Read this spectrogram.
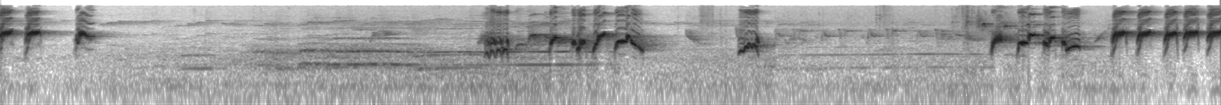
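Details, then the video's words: Red-whiskered bulbul morning song for training: two sharp notes, a quiet pause, then loud warbled phrases and finally a rapid burst of clicking, ticking notes, with faint steady tones in the background. "Luyện chào mào hót sáng, QUÁ HAY - CHÉ KÍCH BỔI CĂNG ĐÉT, Cách luyện chào mào hót căng lửa"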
